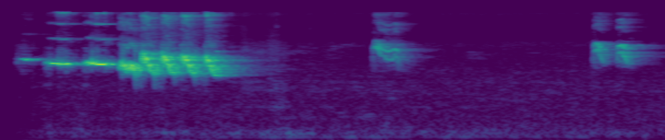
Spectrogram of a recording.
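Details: Lined seedeater (bigodinho) kept by an owner, singing the pirata song style: a high whistled note slides into a fast buzzy trill for about a second, followed by two short sharp chirps.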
